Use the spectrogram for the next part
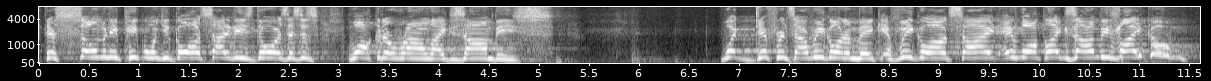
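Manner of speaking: loud, high, driving preacher voice; full-force preaching. Real, not acted. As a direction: preach it out to the congregation.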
